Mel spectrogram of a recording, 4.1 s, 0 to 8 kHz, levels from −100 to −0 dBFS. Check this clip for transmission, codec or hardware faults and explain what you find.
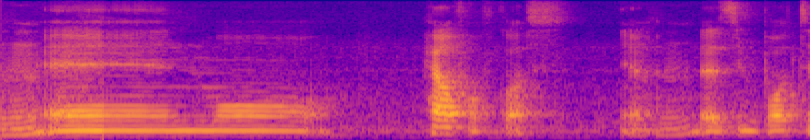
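One fault is present: one channel drops out from 0.51 s to the end. The speech falls abruptly by about 6 dB and stays there, likely because one stereo side was lost before the mono sum halved the shared content. On a waveform the envelope steps down at 0.51 s; a spectrogram darkens evenly across all frequencies.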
